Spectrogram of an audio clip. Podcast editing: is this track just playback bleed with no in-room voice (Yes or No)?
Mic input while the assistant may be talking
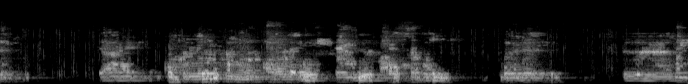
Yes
